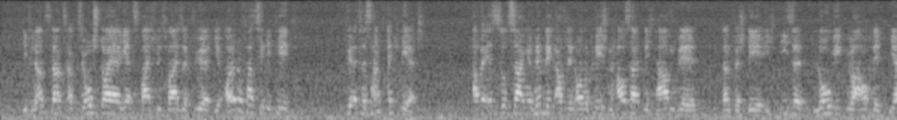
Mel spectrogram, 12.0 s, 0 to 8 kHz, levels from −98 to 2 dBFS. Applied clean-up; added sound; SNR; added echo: none; Water; 11 dB; reverberation time 0.2 s.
